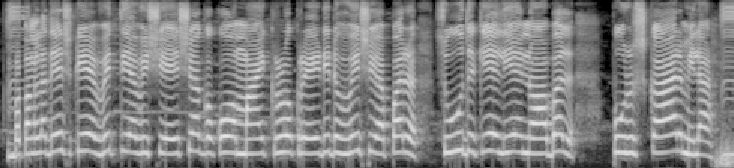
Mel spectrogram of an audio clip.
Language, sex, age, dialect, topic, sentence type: Hindi, female, 18-24, Hindustani Malvi Khadi Boli, banking, statement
